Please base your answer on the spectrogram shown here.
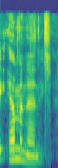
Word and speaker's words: immanent: both immanent and transcendent and when I say imminent I'm talking about a word that is spelled I am M a in ent it's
